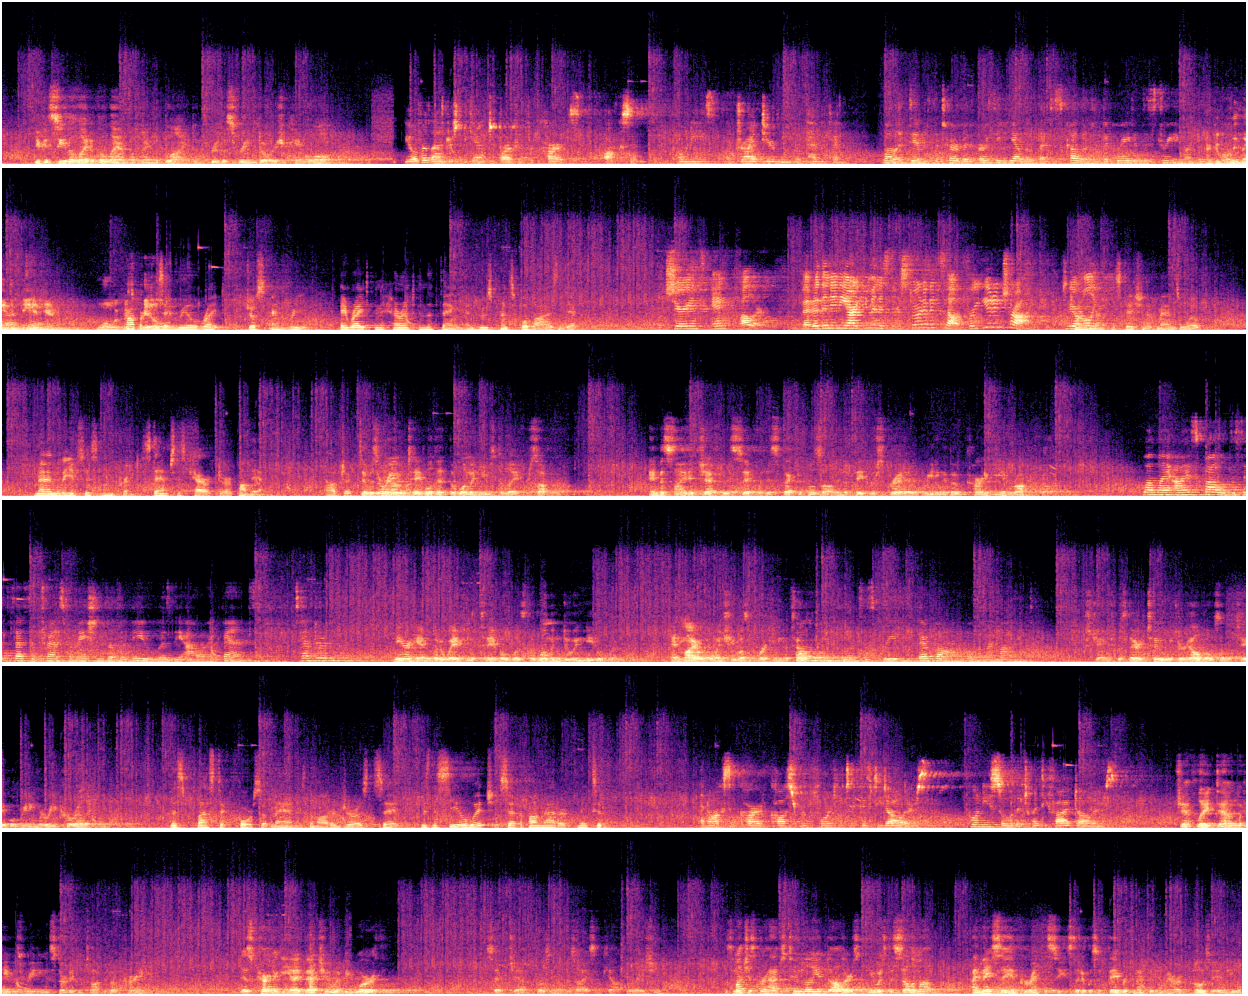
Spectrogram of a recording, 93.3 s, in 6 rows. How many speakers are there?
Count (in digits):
6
